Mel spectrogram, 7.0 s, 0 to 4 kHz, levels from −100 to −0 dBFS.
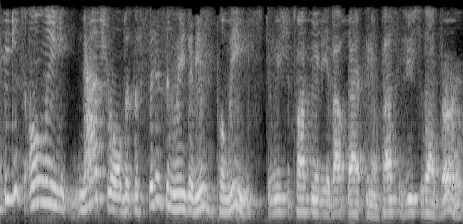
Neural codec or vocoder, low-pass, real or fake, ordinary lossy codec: codec, 44.1 kHz, 3.4 kbps, Pupu-Codec; 3.6 kHz; fake; MP3, 32 kbps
